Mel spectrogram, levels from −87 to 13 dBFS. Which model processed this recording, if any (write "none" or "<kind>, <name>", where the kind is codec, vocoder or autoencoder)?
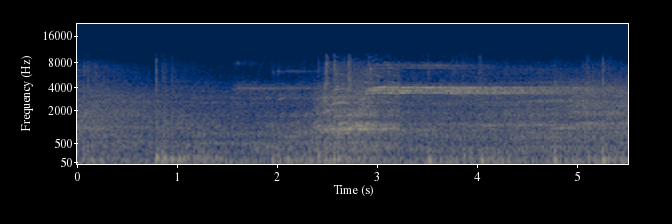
none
